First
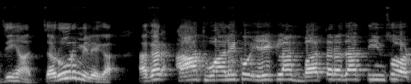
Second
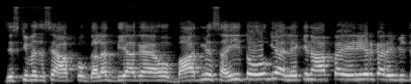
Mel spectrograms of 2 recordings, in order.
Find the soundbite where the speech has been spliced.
first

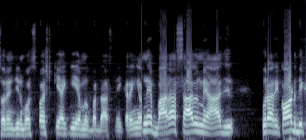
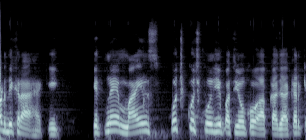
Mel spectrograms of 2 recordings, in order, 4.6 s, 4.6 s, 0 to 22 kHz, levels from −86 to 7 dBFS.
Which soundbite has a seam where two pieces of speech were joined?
first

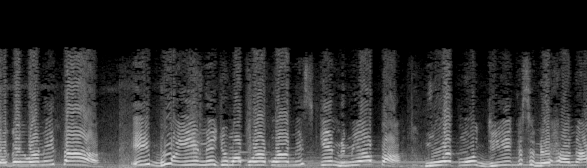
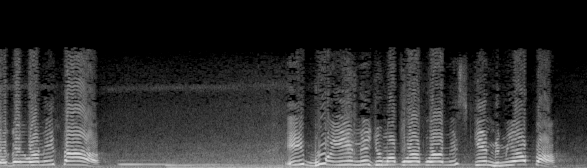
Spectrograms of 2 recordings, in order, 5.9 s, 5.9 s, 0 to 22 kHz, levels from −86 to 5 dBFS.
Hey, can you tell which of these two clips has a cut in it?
first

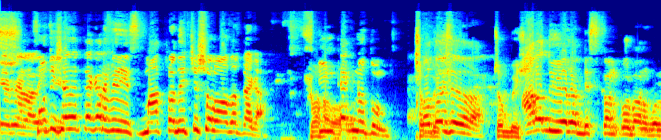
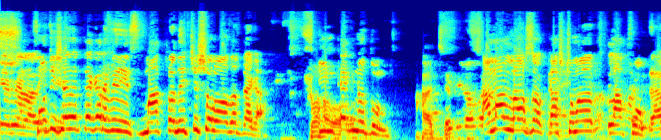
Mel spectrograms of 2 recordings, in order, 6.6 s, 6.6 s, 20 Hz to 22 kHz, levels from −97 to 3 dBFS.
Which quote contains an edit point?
first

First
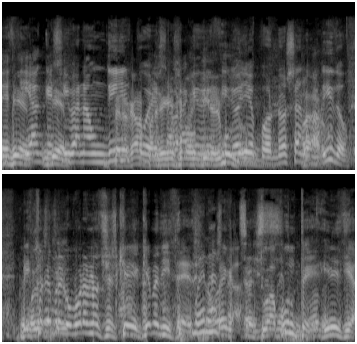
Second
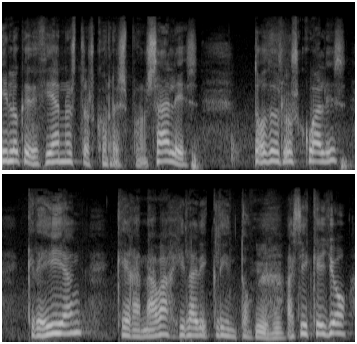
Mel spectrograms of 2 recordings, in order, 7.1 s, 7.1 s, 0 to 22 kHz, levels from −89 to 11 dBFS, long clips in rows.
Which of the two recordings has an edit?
second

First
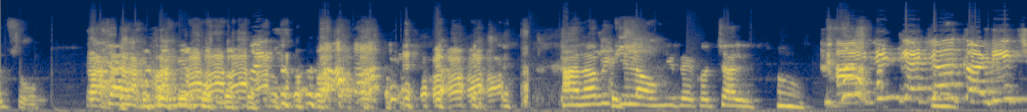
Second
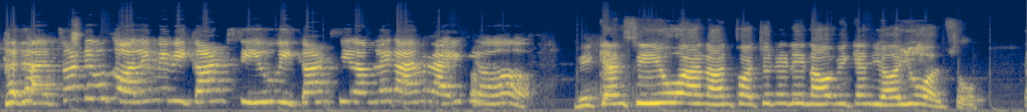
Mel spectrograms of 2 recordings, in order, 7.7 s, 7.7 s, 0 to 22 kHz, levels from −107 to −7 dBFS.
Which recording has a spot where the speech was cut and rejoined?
first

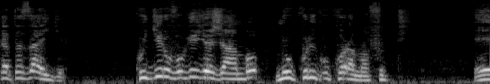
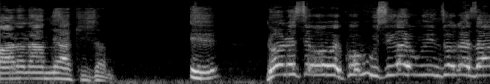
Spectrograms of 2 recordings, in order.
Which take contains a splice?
first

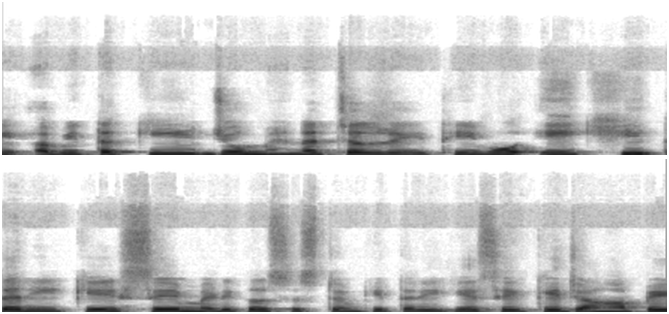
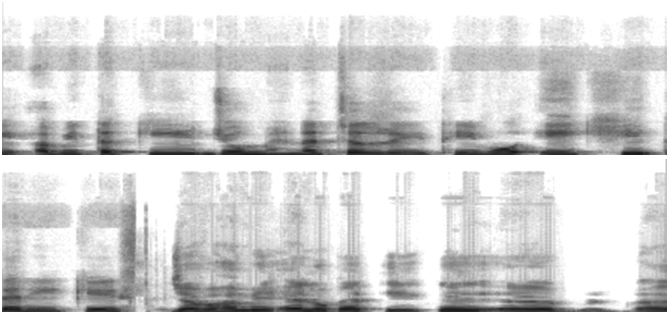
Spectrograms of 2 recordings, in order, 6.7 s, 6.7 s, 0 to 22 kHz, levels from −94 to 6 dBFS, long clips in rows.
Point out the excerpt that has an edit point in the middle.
second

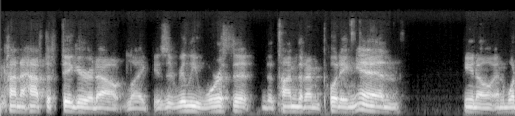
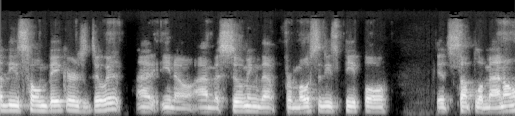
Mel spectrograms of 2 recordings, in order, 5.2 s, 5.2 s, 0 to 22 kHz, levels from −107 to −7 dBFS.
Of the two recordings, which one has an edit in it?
second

